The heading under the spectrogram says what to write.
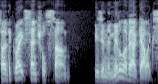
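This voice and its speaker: A lively, Australian-accented male voice. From Brisbane, Australia. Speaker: spiritual guidance counsellor. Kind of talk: radio interview answer.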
